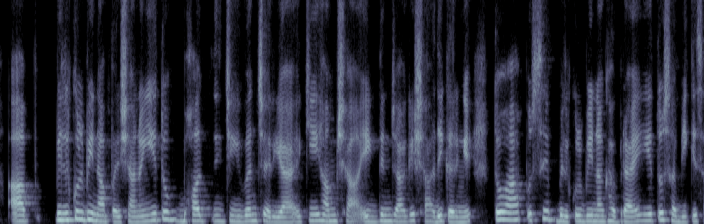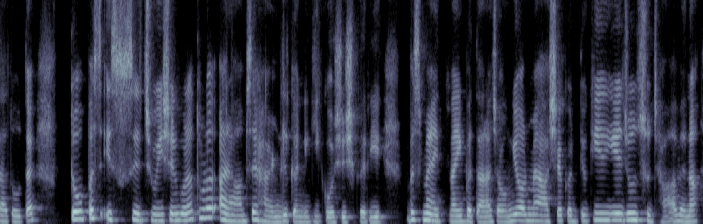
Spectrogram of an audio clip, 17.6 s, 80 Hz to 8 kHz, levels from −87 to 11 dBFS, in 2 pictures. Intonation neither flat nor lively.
Yes: average, 3.5 semitones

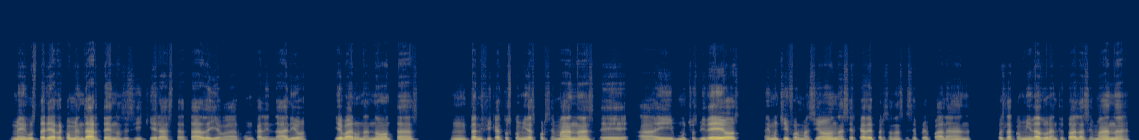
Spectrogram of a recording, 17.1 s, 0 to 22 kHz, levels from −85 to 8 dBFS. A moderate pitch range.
No: narrow, 1.6 semitones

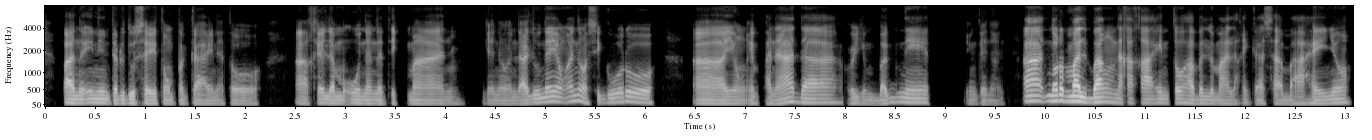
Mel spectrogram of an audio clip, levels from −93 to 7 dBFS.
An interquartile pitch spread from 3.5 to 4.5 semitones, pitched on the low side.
Yes: average, 3.8 semitones; low, 100 Hz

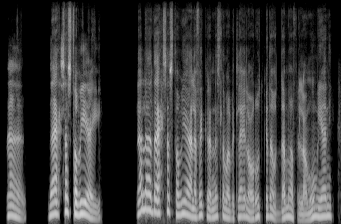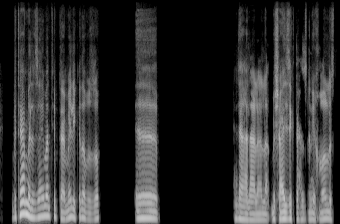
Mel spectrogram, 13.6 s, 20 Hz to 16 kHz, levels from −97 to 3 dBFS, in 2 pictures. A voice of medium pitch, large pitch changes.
No: low, 130 Hz; wide, 6.7 semitones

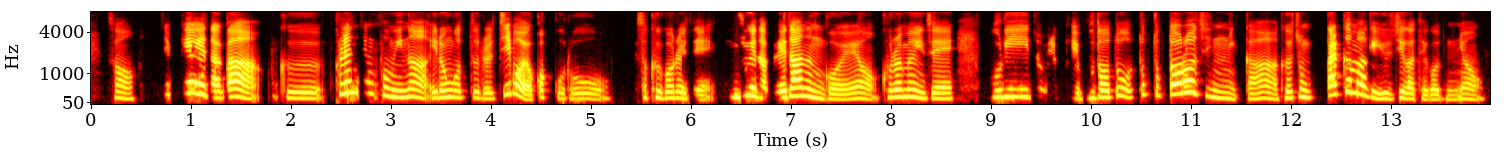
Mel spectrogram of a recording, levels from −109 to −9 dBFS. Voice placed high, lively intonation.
Yes: high, 215 Hz; wide, 6.1 semitones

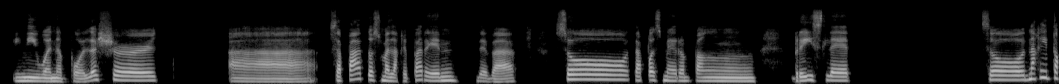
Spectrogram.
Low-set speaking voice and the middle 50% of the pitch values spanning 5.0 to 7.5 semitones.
No: medium, 185 Hz; average, 5.3 semitones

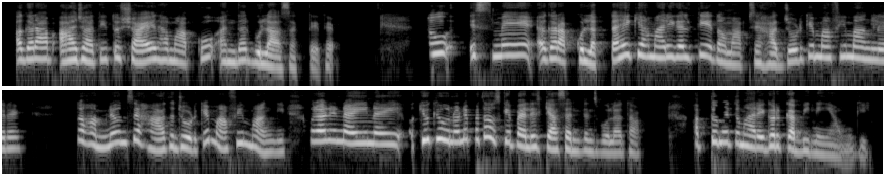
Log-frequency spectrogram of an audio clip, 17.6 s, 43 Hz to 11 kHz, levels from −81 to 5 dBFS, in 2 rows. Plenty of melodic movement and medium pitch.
No: wide, 6.7 semitones; very high, 260 Hz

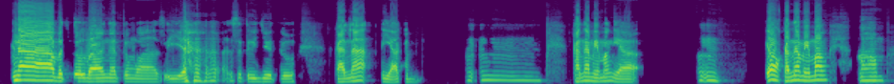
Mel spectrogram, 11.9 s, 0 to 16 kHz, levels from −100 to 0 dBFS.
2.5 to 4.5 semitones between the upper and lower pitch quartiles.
No: average, 4.9 semitones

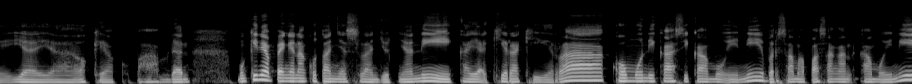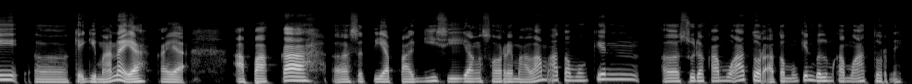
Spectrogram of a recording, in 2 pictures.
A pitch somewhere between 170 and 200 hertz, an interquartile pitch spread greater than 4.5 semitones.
No: low, 135 Hz; average, 5.1 semitones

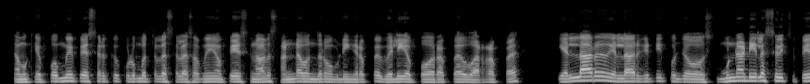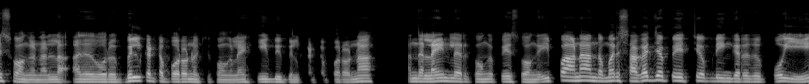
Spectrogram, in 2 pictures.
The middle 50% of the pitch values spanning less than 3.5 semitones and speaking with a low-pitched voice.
No: average, 4.0 semitones; low, 130 Hz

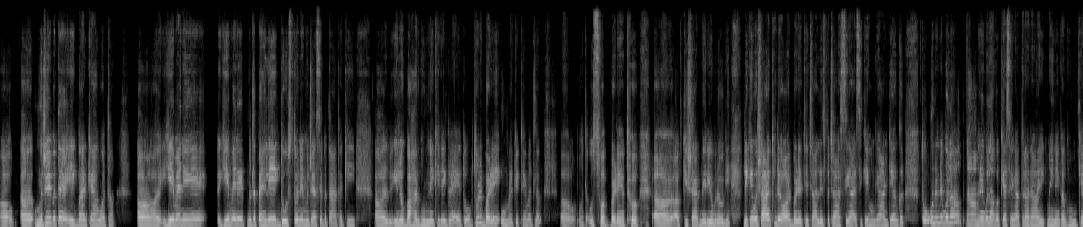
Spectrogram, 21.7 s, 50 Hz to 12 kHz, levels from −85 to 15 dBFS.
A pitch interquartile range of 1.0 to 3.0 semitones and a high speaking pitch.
No: average, 3.4 semitones; high, 225 Hz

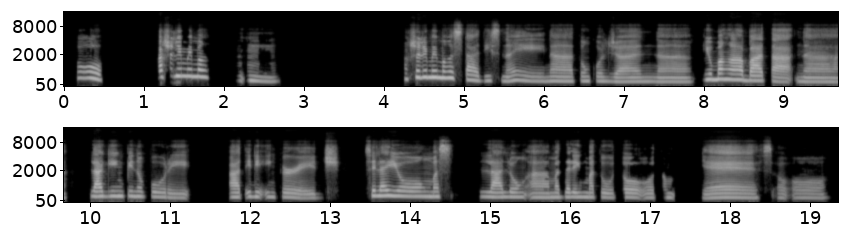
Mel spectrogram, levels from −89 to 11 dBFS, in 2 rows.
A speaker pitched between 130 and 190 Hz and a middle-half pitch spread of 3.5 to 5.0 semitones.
Yes: medium, 185 Hz; average, 4.2 semitones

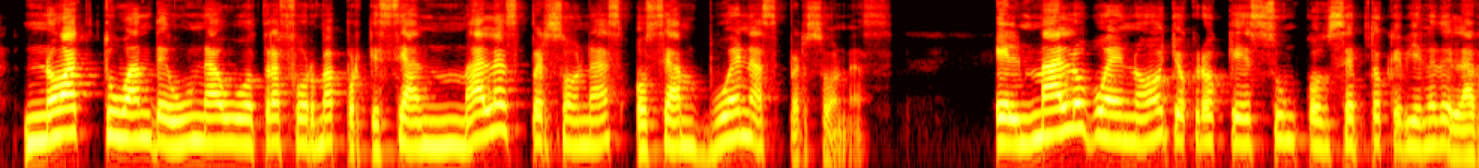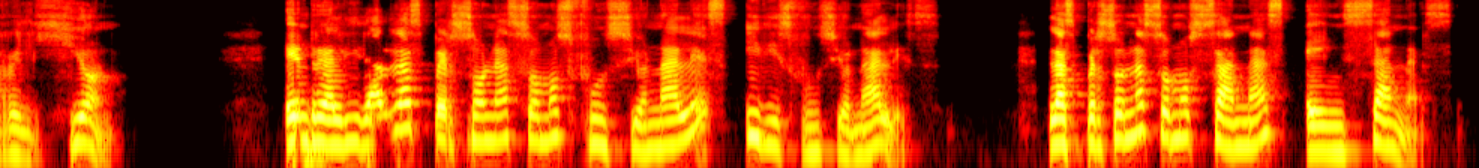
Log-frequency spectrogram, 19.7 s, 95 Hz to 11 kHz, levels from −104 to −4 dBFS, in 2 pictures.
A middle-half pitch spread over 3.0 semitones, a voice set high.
Yes: average, 3.4 semitones; high, 195 Hz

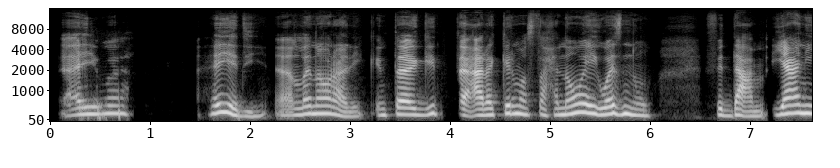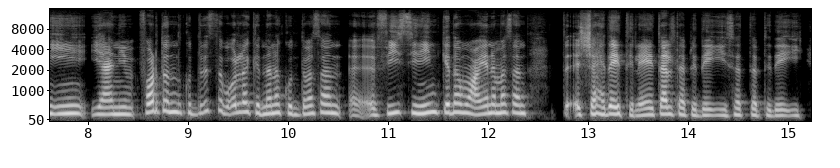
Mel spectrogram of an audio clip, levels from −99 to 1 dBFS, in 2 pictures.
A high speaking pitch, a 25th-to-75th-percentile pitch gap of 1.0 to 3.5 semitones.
No: high, 235 Hz; average, 4.3 semitones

